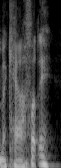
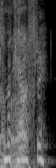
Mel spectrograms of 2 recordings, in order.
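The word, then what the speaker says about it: McCaffrey: I've I've always just thought it was Christian McCaffy. And I actually looked at I was like, that is Macaffrey.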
